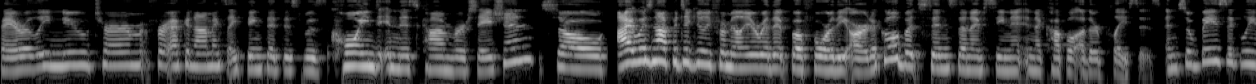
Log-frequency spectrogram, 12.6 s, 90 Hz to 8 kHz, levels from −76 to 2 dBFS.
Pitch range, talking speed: 200-240 Hz, 185 wpm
